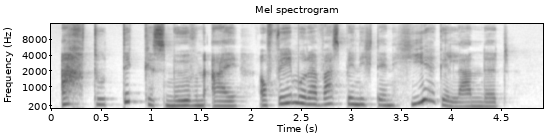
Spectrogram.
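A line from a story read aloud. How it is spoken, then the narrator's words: Asked loudly. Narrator (German): fragt er laut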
